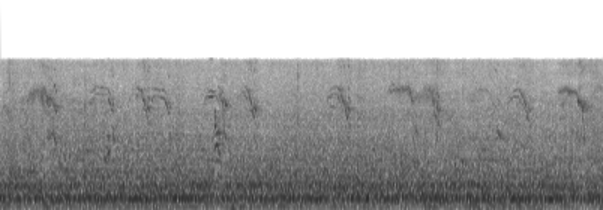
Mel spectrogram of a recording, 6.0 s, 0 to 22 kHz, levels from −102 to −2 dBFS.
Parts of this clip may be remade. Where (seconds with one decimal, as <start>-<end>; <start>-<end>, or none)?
0.0-0.5; 4.1-4.7; 5.4-6.0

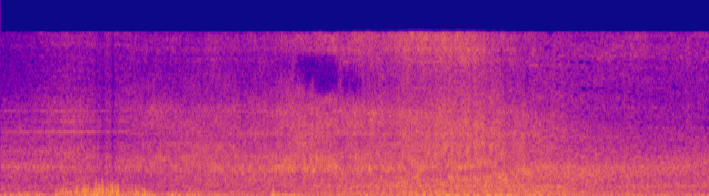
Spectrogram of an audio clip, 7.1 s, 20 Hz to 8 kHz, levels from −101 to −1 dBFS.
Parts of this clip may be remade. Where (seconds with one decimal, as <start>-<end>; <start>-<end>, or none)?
1.3-5.3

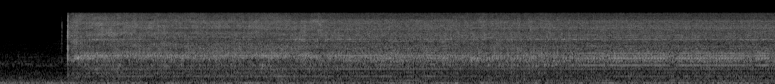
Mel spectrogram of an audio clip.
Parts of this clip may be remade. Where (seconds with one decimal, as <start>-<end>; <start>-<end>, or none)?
0.5-3.4; 4.5-5.7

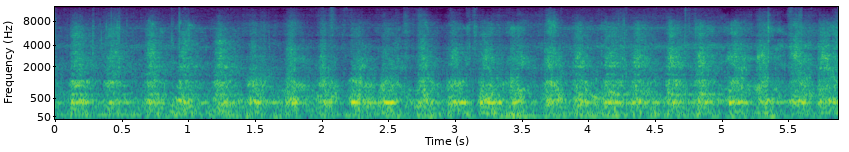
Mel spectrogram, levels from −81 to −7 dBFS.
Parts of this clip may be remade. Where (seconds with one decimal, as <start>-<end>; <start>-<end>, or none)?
1.4-3.8; 5.0-5.9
